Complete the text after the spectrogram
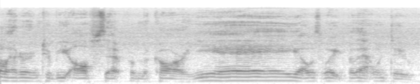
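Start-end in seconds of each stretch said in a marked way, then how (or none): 1.9-3.0 drawn-out, raised little cheer; happy cheer. Real, not acted. Gamer welcoming a long-awaited lettering fix, cheering. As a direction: celebrate it with a long yay.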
